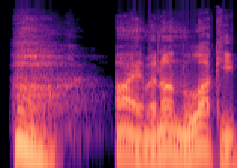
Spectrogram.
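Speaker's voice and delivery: ordinary delivery, nothing marked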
